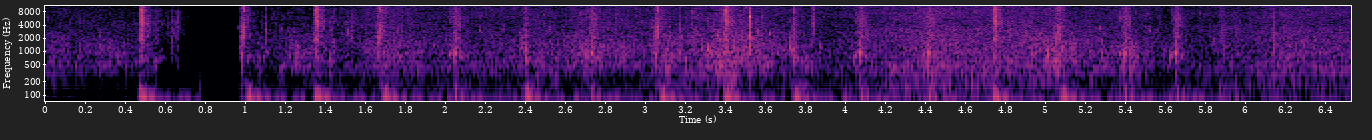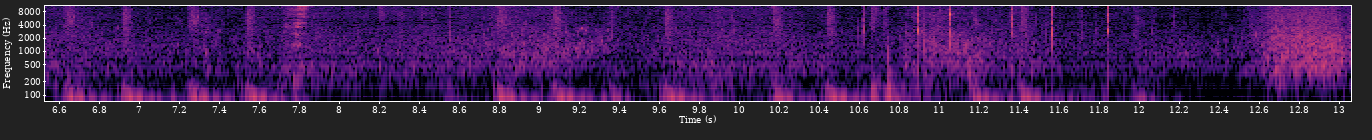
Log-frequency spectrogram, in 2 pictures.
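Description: Footsteps crunch on sand at a steady walking pace.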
